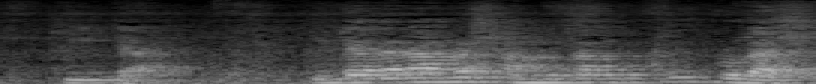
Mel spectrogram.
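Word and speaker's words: η: দেখ সান্দ্রতাঙ্ক বা যেটাকে আমরা ইটা দ্বারা প্রকাশ করছি, এটার উচ্চারণ হচ্ছে ইটা। ইটা ইটা দ্বারা আমরা সান্দ্রতাঙ্ককে প্রকাশ করি।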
